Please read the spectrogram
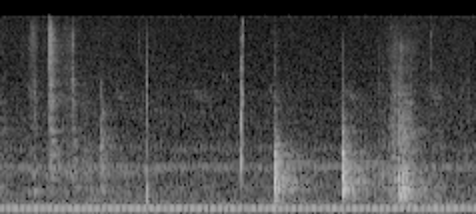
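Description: Several light knocks and clinks of an old rusty metal pail being turned over in the hands and set down on a table, over a steady low hum.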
